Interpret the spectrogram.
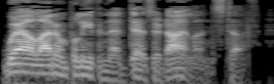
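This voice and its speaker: A man's voice: low-pitched, lively intonation, fast talker, creaky, bright, forceful tone, husky, no echo, exaggerated voice. A man voicing an insecure, status-hungry young husband who talks eagerly and boastfully in an audiobook. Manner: eager, boastful, nervously defensive. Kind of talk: audiobook character voice.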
